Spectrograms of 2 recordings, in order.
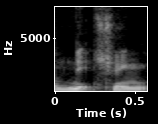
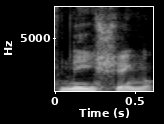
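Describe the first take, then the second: First: The word is said the American way. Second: The word is said the non-American way.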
